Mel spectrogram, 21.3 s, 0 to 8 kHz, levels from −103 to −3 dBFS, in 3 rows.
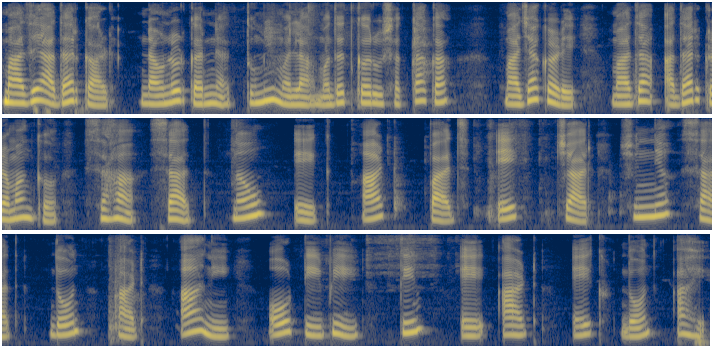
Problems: background sounds at intervals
